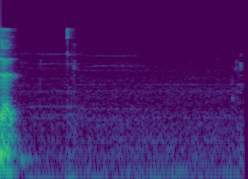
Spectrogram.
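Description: A spoken word trails off into near silence, broken by a single faint click about two-thirds of a second in.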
